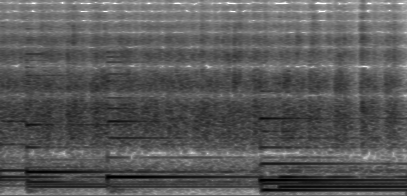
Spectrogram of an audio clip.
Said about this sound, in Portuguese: Dê uma grande salva de palmas ao Senhor.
